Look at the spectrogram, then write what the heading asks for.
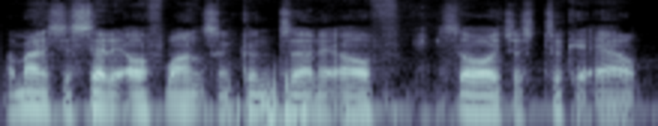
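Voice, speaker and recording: A British man with a fairly low voice hosts a casual repair vlog. He thinks aloud as he works, rambling along in a plain, matter-of-fact manner. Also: steady tone, moderate pace, a little mellow, slight background noise. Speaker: vlog host doing DIY car repairs. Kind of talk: casual chat and work commentary.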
